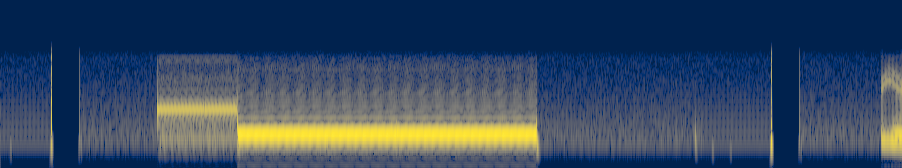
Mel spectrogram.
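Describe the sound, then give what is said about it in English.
Two-tone alert tones on an emergency medical dispatch radio channel: a shorter high steady tone moves into a longer, lower steady tone, both loud and pure. Brief clicks and short beeps come before and after the tones. “stand by for tones.”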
